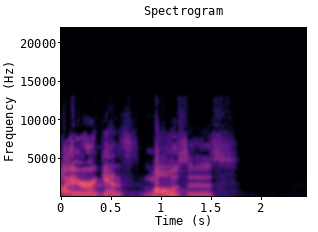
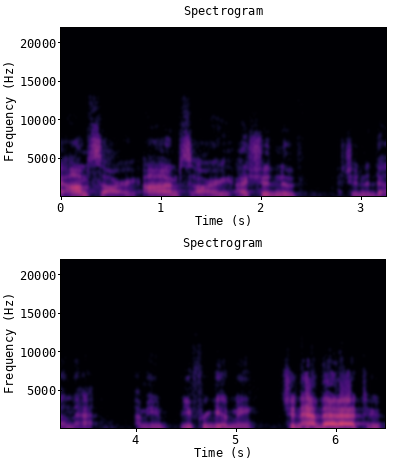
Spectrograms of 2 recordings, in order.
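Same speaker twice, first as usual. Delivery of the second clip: much softer and lower, head-down sorry; sheepish mumbled apology; 10 semitones lower, 11 dB quieter than usual. Retold or imitated. Teen mumbling sorry to mom, much softer and sheepish. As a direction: mumble it like a guilty kid.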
